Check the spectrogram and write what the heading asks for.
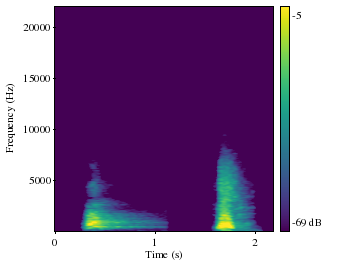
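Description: Dog barking: two single barks about a second apart, the second, near the end, louder.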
